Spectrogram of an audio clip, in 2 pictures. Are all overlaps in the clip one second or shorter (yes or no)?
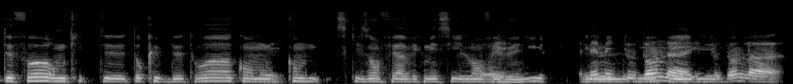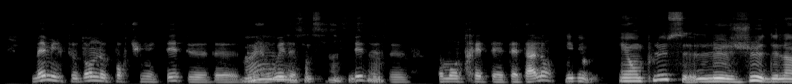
no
